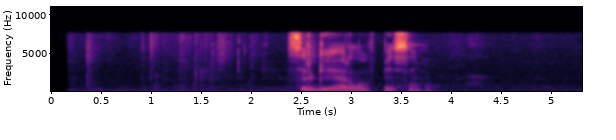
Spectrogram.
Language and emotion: Russian, neutral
